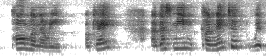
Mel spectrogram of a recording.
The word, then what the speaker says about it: pulmonary: pulmonary is the adjective the stress is full on the syllab first syllable pulmonary okay that's mean connected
